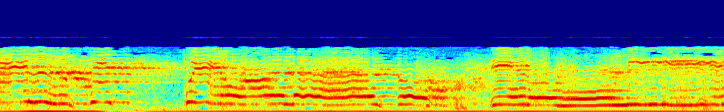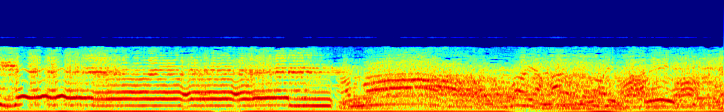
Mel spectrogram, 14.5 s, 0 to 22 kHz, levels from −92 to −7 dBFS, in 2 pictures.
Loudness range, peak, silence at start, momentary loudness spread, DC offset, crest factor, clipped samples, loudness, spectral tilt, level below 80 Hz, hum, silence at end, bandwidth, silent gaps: 1 LU; -4 dBFS; 0 s; 3 LU; 8%; 10 dB; under 0.1%; -15 LUFS; -4 dB/octave; -42 dBFS; none; 0 s; 4.1 kHz; none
